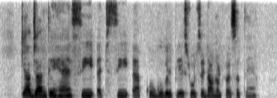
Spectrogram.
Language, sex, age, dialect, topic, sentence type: Hindi, female, 18-24, Garhwali, agriculture, statement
